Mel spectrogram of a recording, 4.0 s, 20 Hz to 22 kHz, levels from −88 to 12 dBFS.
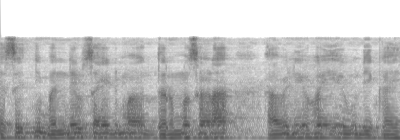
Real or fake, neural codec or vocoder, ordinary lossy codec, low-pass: fake; vocoder, 24 kHz, 100 mel bands, Vocos; none; 7.2 kHz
